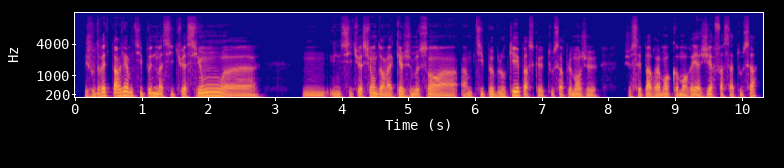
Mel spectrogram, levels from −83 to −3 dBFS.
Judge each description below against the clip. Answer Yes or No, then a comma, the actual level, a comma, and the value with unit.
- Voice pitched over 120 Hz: No, low, 105 Hz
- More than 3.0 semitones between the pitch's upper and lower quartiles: Yes, average, 3.6 semitones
